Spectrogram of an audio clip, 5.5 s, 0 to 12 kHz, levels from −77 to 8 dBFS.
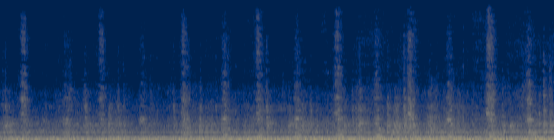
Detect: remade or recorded recorded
